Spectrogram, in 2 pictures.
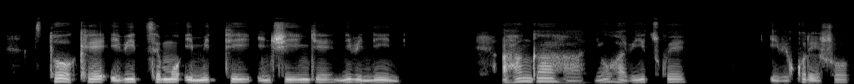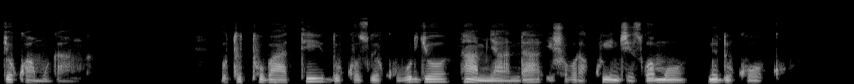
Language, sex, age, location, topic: Kinyarwanda, male, 25-35, Huye, health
